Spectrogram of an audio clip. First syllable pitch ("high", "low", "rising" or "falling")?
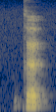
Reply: high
